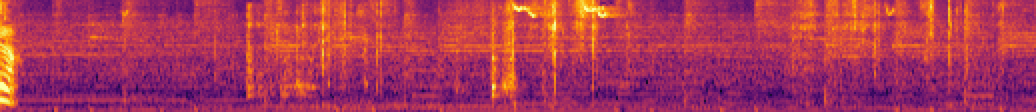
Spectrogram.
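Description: Quiet background music with held, slowly changing low notes. Under it are faint rustles and light taps as a small paper folder is handled over a plastic toy desk.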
